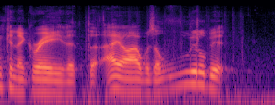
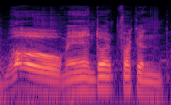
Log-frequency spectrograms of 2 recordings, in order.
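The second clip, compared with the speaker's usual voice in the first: hippie on drugs; slower than usual. Retold or imitated. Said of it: "sounded like he was a hippie on drugs".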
